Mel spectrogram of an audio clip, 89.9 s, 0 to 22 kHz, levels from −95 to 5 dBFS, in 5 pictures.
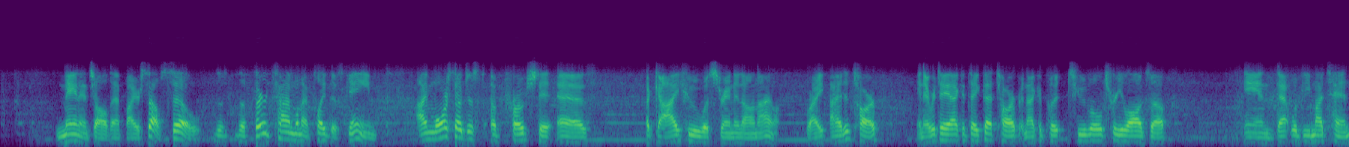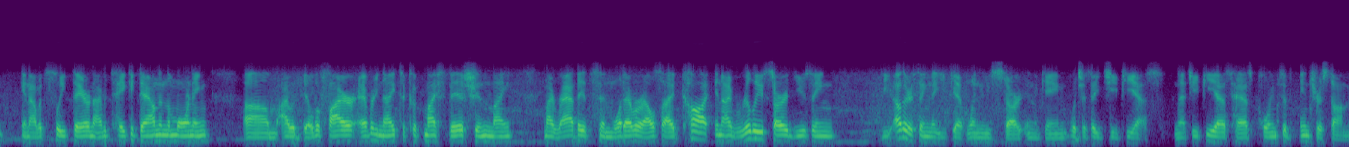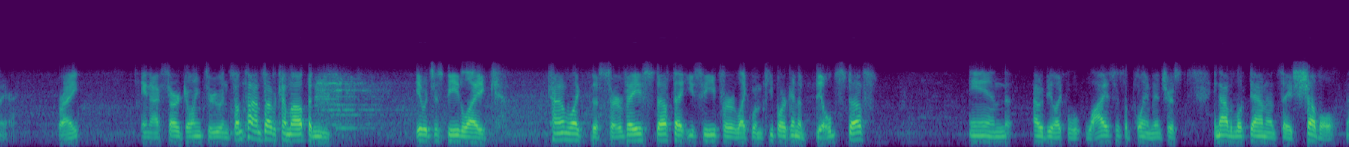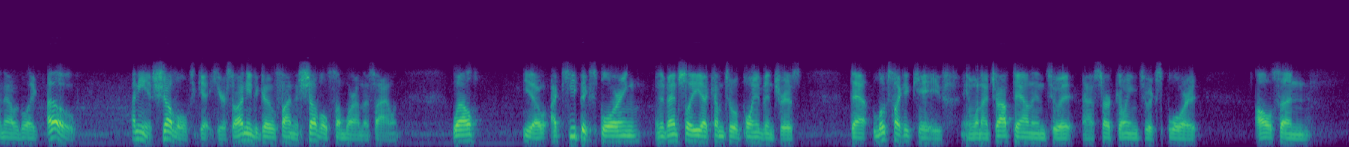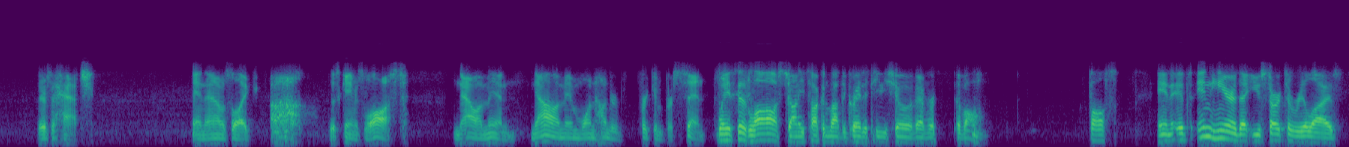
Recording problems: phone-call audio; nothing above 3.5 kHz
traffic noise; faint; throughout; 25 dB below the speech

